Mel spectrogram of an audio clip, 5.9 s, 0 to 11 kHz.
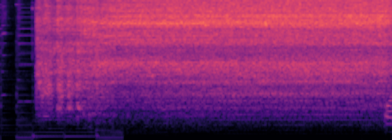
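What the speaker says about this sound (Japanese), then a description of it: "これが点火前のコールドスタート時のエンジンノイズです。" A car engine cold-started at about 10°C outside, with fresh oil and before a molybdenum additive is added: a brief starter crank catches within a second, then a loud, close, steady engine roar holds without a break, and no one speaks.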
